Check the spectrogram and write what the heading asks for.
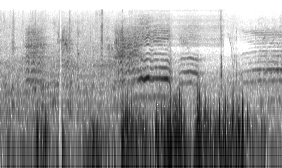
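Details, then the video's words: Goat drinking its mother's milk in the morning; a short, wavering, nasal bleat rises briefly mid-clip over steady low thumping and rustling. "Morning time goat 🐐 drinking milk 🥛 relaxing sounds"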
